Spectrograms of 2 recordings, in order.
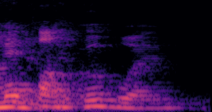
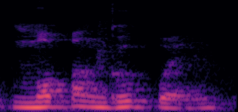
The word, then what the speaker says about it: Mapungubwe: No, uh, Mapungubwe. – What? Mapungu Mapungubwe.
